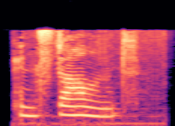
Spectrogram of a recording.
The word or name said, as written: installant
